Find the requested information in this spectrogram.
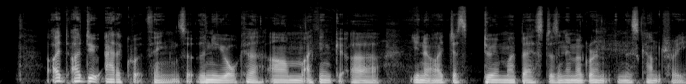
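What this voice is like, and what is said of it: English accent. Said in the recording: “as we can tell from your accent, you're English.”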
